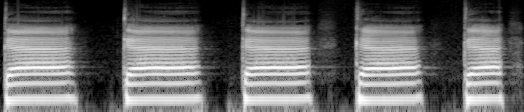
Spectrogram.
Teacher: di awal sebelum kita mengeluarkan harakat a i u-nya itu dia ada percikannya dulu Ka baru muncul Nah percikan nafasnya itu seolah tidak ada atau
